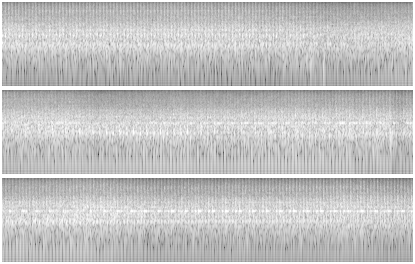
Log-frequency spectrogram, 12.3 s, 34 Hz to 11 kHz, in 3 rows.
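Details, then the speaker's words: Massey Ferguson Super 90 tractor, Perkins diesel, first test run after new head gasket, planed head, new fuel shutoff valve and rubber fuel line; even clatter about four beats a second, no knocks or misses; normal idle. "I'm gonna give it a try hopefully there isn't too much air in the system I did bleed it initially but okay a little bit of throttle"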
